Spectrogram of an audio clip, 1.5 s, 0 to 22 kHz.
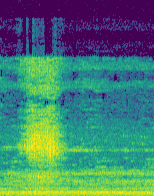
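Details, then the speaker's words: New 2023 JCB 3DX backhoe loader, loader up, foot on brakes: harsh steady rubbing rasp with a faint mid-pitched ring each time brakes are applied; source of the brake noise still unknown. "जैसे ही मैं break apply करता हूं ना भाई कितनी ज्यादा आवाज आ रही है"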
